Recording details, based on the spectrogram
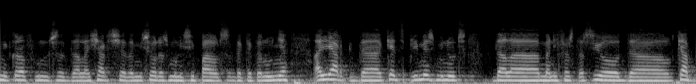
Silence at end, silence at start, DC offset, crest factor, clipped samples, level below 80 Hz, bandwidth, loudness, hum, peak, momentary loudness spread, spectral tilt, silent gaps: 0 s; 0 s; 2%; 12 dB; under 0.1%; -36 dBFS; 5.2 kHz; -20 LUFS; none; -8 dBFS; 5 LU; -9.5 dB/octave; none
